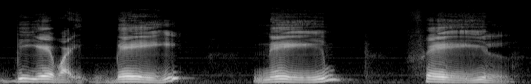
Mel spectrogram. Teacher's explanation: when we utter the word bay, name, fail, it starts with the sound A, ends with the sound E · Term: diphthong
